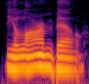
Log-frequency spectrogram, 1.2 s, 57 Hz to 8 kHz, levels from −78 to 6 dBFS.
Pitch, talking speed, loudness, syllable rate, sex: 145 Hz, 150 wpm, -13 LUFS, 3.9 syllables/s, female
